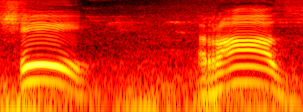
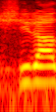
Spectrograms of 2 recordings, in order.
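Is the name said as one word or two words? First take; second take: two words; one word. First: It is said as two separate words. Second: It is said as one joined word. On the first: The speaker calls it right. "সে উচ্চারণ হবে ঠিক" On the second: The speaker calls it wrong. "সিরাজ হবে না"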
